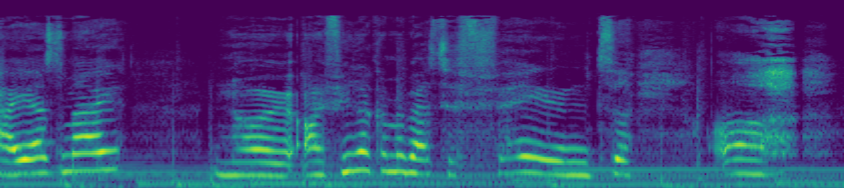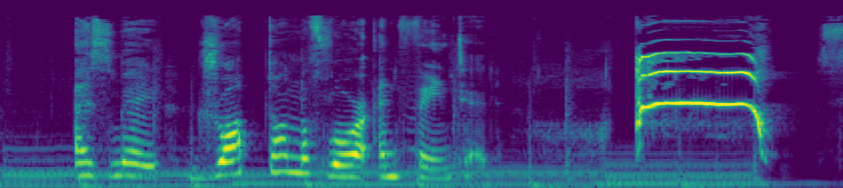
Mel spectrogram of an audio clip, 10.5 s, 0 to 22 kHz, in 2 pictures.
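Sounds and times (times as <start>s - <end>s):
speech: 0.3s - 8.4s
mother screaming in alarm: 9.2s - 10.1s.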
